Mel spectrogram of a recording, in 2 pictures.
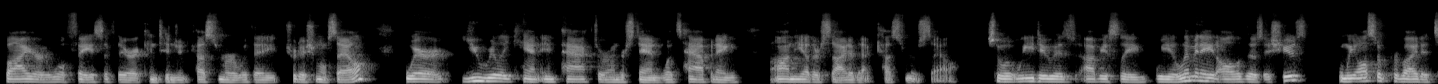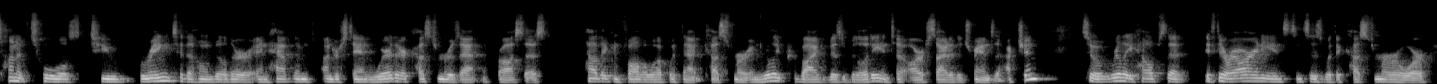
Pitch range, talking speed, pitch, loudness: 110-130 Hz, 205 wpm, 120 Hz, -23 LUFS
